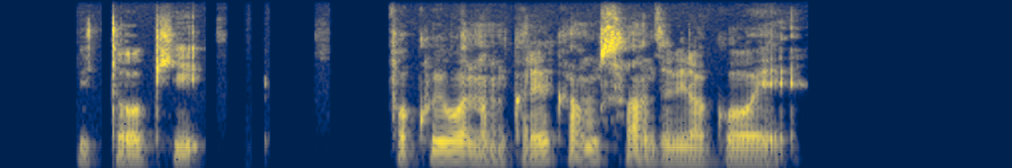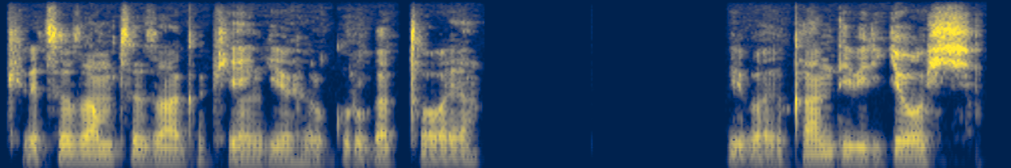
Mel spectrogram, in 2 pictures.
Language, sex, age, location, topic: Kinyarwanda, female, 18-24, Musanze, agriculture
